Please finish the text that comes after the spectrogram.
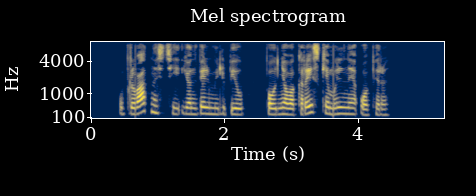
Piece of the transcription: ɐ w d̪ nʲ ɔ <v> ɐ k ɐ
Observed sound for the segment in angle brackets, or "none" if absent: v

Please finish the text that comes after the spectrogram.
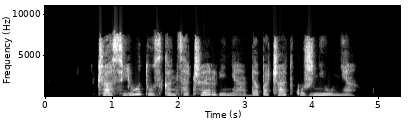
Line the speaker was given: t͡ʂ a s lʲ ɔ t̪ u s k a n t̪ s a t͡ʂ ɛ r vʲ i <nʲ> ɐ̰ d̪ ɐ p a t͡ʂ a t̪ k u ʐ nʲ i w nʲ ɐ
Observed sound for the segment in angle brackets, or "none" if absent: nʲ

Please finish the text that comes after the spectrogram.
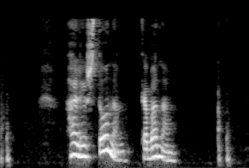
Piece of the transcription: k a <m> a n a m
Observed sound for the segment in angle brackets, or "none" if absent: b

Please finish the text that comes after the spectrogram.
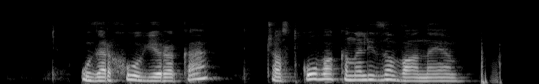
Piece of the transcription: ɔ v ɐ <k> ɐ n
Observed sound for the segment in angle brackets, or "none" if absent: k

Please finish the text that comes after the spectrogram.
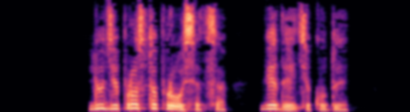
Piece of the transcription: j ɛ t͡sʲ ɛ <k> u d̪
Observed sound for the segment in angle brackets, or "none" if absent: k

